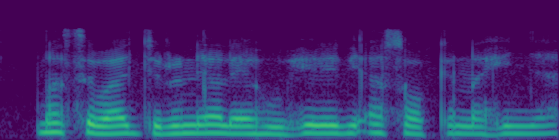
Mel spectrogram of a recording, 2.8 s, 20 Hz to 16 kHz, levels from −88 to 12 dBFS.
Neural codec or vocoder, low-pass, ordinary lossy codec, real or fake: none; 7.2 kHz; none; real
